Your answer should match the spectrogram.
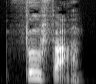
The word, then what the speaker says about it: FHFA: FHFA, often pronounced FUFA, is the acronym for the Federal Housing Finance Agency.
